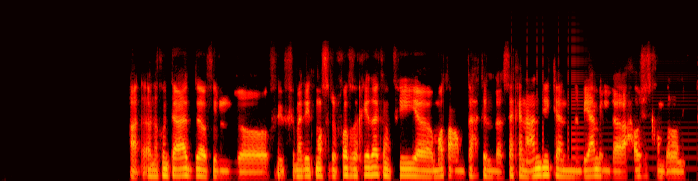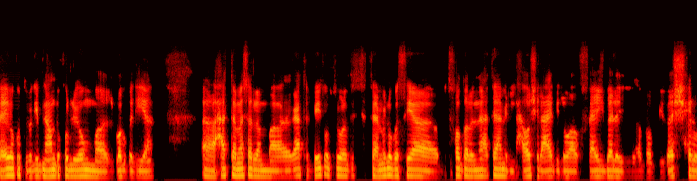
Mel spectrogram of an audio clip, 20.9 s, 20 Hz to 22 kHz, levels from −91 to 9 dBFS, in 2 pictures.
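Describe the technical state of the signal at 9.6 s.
At 9.6 s you're right in the middle of a GSM phone buzz running from about 8.57 to 10.77 s. A 2G handset nearby is transmitting in bursts at roughly 217 Hz, and the audio circuitry rectifies those radio pulses into the signal. You hear a hard, raspy buzz stacked with harmonics, sitting about 28 dB below the speech. It stays steady throughout, which fits a phone on an active call.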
